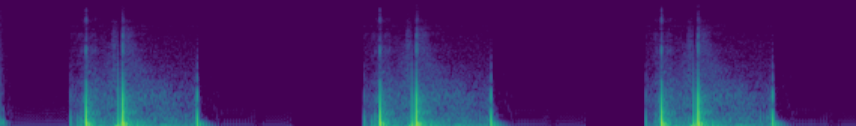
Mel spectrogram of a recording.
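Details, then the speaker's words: Resonant percussion note: loud, low-pitched, long, hollow finger-percussion taps over the chest, typical of air-filled lung. "Resonant sounds are often heard in air-filled areas, like the lung."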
